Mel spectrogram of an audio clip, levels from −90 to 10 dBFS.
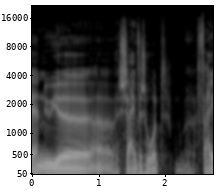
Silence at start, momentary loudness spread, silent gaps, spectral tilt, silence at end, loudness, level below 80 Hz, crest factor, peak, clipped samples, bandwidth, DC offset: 0 s; 21 LU; none; -5.5 dB/octave; 0 s; -31 LUFS; -48 dBFS; 16 dB; -14 dBFS; under 0.1%; 16.5 kHz; under 0.1%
